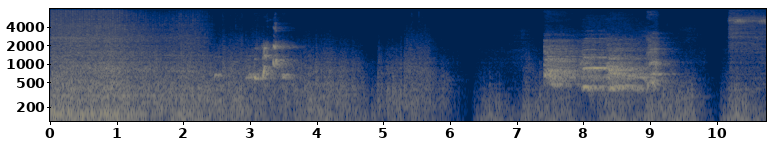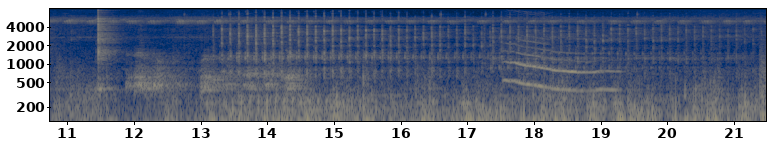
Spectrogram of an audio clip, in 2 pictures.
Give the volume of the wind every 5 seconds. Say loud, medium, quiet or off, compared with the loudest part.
medium, quiet, medium, loud, loud.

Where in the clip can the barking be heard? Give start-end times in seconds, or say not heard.
2.4-3.6, 7.4-9.2, 11.8-14.5, 17.5-19.3.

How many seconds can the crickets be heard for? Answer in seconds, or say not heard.
11 s.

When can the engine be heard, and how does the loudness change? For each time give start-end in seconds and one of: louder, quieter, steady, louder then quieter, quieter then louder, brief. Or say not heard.
0.0-2.5 brief
13.1-21.4 quieter.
